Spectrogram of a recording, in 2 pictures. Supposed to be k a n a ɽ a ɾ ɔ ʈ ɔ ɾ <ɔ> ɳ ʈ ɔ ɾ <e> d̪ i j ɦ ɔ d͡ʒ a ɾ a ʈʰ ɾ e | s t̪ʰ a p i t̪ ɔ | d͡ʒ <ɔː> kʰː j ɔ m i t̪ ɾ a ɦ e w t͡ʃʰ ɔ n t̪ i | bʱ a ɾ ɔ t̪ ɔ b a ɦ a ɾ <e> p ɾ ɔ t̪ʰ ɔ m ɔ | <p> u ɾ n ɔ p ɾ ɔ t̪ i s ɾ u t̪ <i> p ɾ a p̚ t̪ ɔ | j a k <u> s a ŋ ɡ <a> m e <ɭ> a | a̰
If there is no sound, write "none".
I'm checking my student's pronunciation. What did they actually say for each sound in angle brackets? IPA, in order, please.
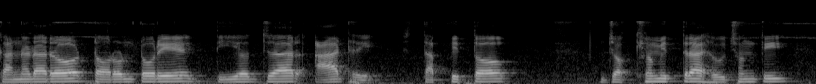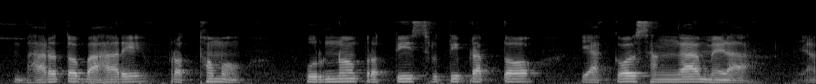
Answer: ɔ, e, ɔ, e, p, i, ɔ, a, ɭ

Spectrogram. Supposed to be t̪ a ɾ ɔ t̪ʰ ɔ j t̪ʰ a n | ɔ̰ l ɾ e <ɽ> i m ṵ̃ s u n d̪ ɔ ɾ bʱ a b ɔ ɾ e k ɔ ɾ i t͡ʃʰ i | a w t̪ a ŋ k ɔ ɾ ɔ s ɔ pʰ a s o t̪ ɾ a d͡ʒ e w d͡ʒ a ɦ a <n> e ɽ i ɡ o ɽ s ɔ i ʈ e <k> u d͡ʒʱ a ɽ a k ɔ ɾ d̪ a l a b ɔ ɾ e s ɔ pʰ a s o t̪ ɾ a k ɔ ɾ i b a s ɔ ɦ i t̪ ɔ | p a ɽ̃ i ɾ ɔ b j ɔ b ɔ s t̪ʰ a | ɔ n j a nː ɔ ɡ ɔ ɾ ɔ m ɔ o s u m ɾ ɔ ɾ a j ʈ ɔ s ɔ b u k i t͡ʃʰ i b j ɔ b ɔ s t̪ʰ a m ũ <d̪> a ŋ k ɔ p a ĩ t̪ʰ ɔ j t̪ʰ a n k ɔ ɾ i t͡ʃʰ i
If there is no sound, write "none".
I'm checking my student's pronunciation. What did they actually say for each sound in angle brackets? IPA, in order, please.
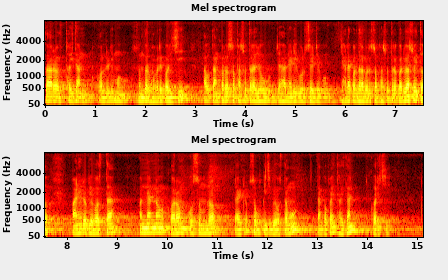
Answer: ɽ, n, k, t̪

